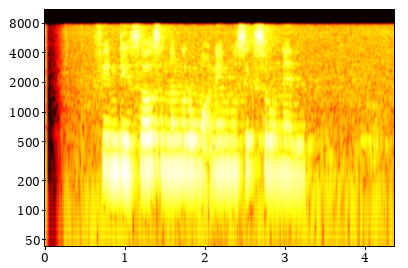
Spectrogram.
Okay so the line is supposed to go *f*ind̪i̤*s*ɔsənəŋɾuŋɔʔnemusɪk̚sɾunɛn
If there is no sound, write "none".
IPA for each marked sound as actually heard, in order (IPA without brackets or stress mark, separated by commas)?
f, s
